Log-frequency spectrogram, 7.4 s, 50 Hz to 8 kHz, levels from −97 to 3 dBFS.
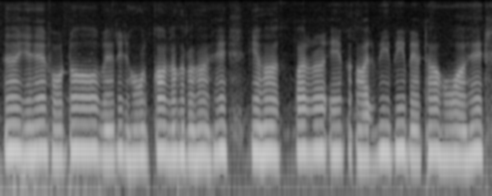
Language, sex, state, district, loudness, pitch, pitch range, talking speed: Hindi, male, Uttar Pradesh, Jyotiba Phule Nagar, -29 LUFS, 150 Hz, 140-160 Hz, 130 wpm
